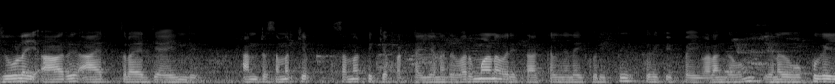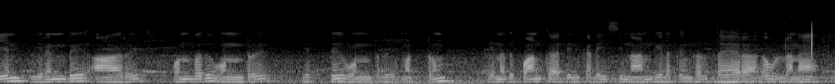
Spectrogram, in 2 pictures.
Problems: constant background noise, background conversations at intervals, low volume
